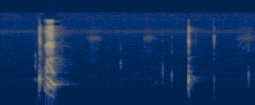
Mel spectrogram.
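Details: Boy with hiccups, just being woken up: two sharp hiccups with soft breath sounds between them; hiccups.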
